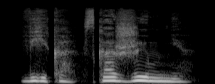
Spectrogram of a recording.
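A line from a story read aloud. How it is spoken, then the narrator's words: Suddenly quiet, hoarse. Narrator (Russian): Его голос неожиданно стал тихим и хриплым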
